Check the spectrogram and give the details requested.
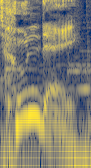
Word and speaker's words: Hyundai: And actually, it's pronounced Hyundai.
